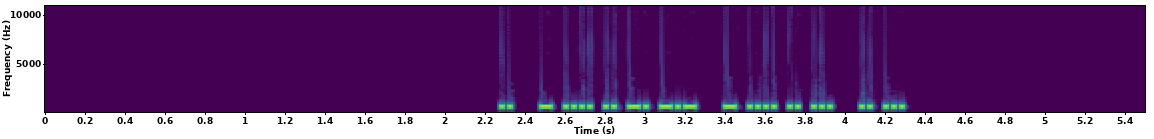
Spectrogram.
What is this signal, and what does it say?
Morse code, heard as a keyed tone, about 59 wpm, 700 Hz. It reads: I THINK THIS IS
